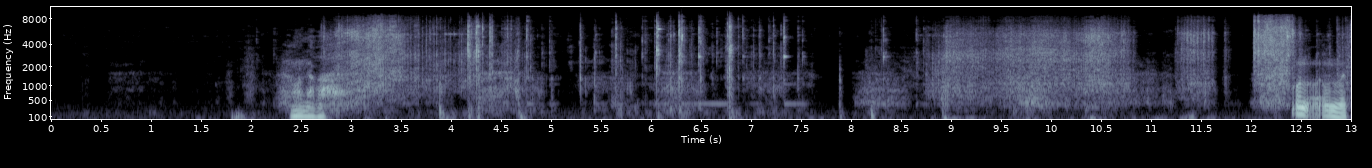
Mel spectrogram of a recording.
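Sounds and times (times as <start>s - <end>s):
carabiners clicking on steel cable: 2.7s - 13.0s.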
